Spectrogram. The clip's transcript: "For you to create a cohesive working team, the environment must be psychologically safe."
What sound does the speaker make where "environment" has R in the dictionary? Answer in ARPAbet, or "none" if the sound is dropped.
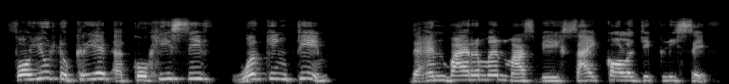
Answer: R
